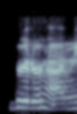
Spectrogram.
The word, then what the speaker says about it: Bruderheim: Now, I'm probably going to butcher this, but I know you're from, is it Bruderheim, Alberta? – Bruderheim, yeah.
